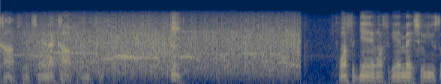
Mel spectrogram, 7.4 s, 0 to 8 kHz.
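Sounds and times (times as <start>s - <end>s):
speech: 0.0s - 2.2s, 2.8s - 3.2s, 5.6s - 7.3s
crowd applauding with hand clapping: 0.0s - 5.0s
voice cheering: 0.0s - 5.0s.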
